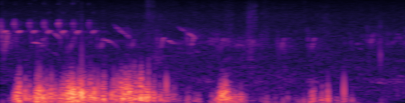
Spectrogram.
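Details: Splitnose, leader of the Gomondwane male lion coalition, roaring for his brothers in their hippo pools territory in Kruger National Park: a loud, deep, rough roar that breaks into shorter, fading grunts, with small birds chirping high above.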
